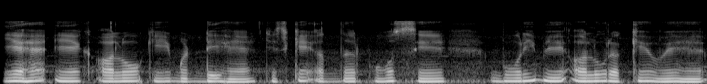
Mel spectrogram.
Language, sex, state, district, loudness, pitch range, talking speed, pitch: Hindi, male, Uttar Pradesh, Saharanpur, -17 LUFS, 135-155 Hz, 135 wpm, 145 Hz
